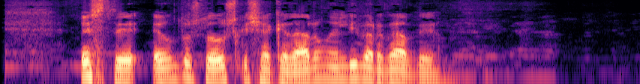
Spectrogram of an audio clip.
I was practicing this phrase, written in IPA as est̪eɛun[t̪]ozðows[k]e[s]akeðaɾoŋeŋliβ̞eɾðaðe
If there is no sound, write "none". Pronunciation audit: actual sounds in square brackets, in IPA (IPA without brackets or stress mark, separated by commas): d̪, k, ʃ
